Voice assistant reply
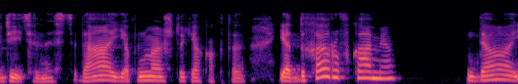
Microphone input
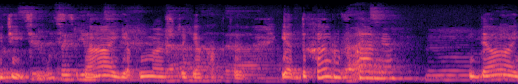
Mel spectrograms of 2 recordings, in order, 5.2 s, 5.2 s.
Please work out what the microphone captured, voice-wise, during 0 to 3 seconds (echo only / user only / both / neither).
both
